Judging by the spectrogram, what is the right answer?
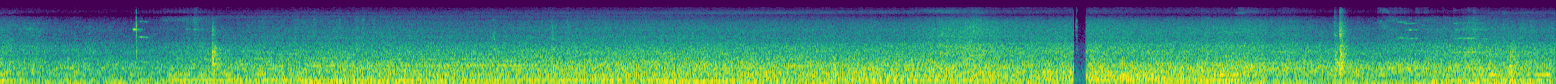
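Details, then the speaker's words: VW bus on local highway after gear reduction box bearing repair (particulates from failed transmission suspected): even low engine and road rumble at cruising speed, no gear whine or grinding; slightly more rumble in turns, drivetrain now quiet. "nice and quiet you throw it into the turn you hear it Rumble a little bit more and you pre-load the bearings heing quiet now though"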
